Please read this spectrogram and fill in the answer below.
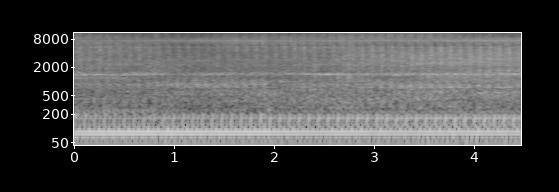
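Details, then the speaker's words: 1978 VW Super Beetle convertible, fuel-injected air-cooled four, running: even, steady low chuff at idle with a regular firing beat, no tapping or stumbling; engine described as peppy and running great. "This little engine runs great."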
